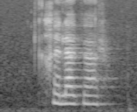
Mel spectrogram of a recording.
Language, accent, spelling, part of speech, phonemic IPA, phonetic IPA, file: Armenian, Eastern Armenian, խելագար, adjective / noun / adverb, /χelɑˈɡɑɾ/, [χelɑɡɑ́ɾ], Hy-խելագար.ogg
- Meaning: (adjective) crazy, insane, mad, demented; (noun) madman, lunatic; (adverb) crazily, insanely, madly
